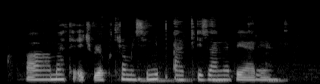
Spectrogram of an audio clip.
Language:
Georgian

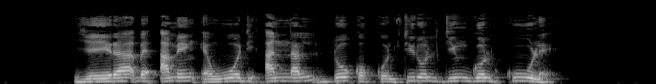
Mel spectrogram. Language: Borgu Fulfulde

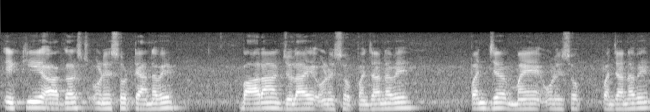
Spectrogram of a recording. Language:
Sindhi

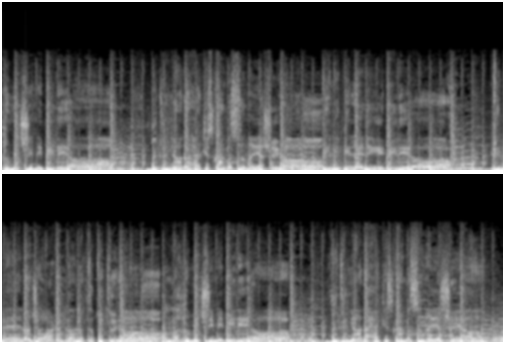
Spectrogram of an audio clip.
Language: Turkish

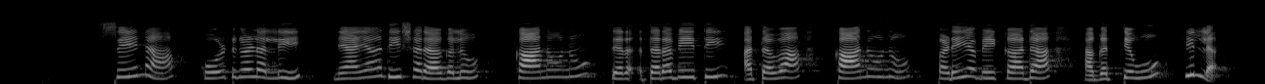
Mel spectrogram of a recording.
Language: Kannada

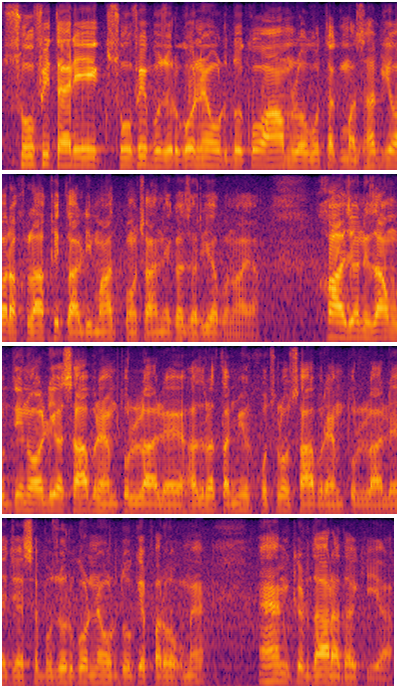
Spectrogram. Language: Urdu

